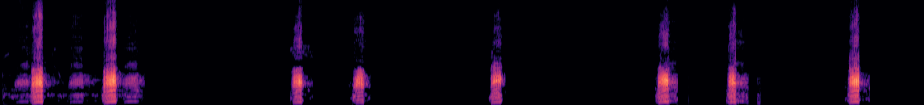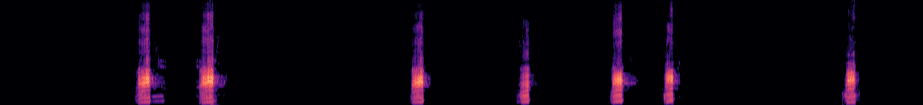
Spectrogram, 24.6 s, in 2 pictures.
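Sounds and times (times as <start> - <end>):
mallard quacking: 0.0 - 2.0, 3.9 - 5.0, 6.6 - 6.8, 8.8 - 9.1, 9.7 - 10.1, 11.3 - 11.6, 14.2 - 15.4, 17.8 - 18.1, 20.5 - 21.4, 23.6 - 23.8.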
